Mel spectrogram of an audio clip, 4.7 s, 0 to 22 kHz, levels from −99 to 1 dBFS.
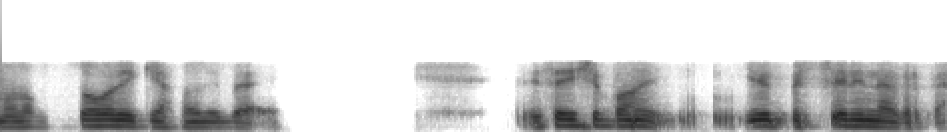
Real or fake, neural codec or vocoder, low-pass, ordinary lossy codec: fake; codec, 16 kHz, 0.9 kbps, LongCat-Audio-Codec; 3.6 kHz; none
